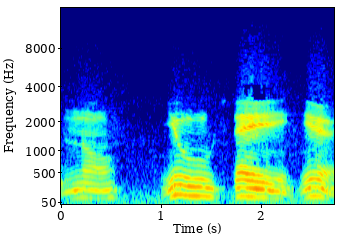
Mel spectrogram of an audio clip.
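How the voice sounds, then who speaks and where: Using a put-on character voice, a man speaks at a medium pitch with ordinary pitch variation. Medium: old radio play. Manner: terse, clipped.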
